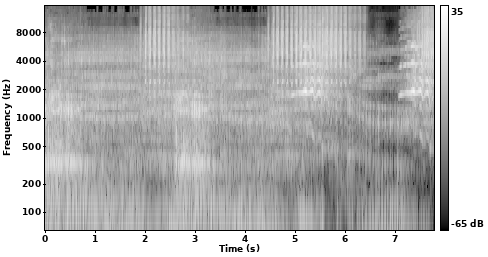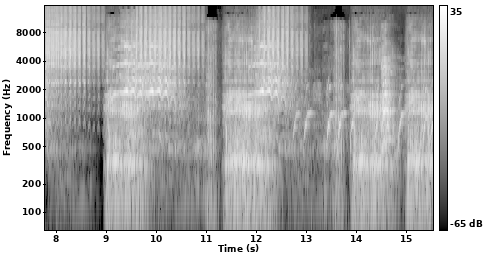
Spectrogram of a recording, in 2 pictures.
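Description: A medley of animal sound effects: a series of separate calls and roars a second or two apart, with two high horse whinnies between about five and eight seconds in.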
